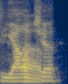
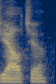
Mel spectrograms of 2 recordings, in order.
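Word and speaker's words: Yautja: even gonna say that word Matt could you pronounce thank you it's yala Predator real name is yaala cool coolness I knew you would know it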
